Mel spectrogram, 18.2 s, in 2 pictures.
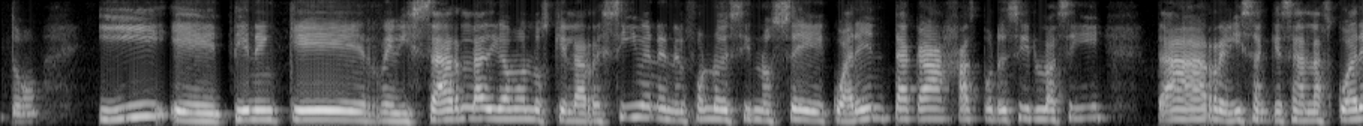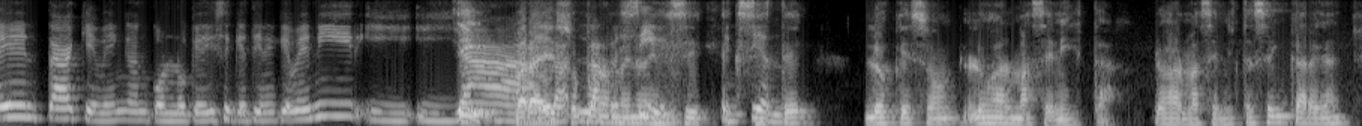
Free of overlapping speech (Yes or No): No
